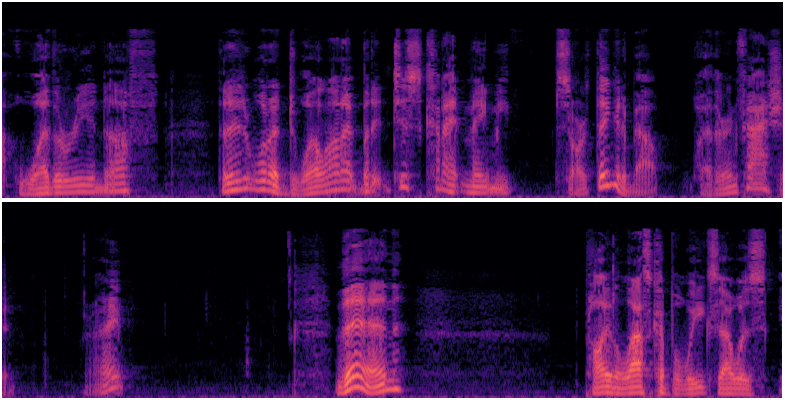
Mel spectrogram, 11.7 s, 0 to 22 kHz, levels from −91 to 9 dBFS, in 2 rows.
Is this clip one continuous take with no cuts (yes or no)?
yes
